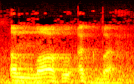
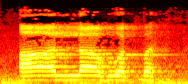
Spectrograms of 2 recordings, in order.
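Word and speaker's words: الله أكبر: लफ्ज क्या बोलते हैं अल्लाह हू अकबर अब बाज लोग पंजाबी में लफ्ज को लंबा करते हैं अल्लाहू अकबर अब इसका माना ही बदल गया अल्लाह ह अकबर का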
